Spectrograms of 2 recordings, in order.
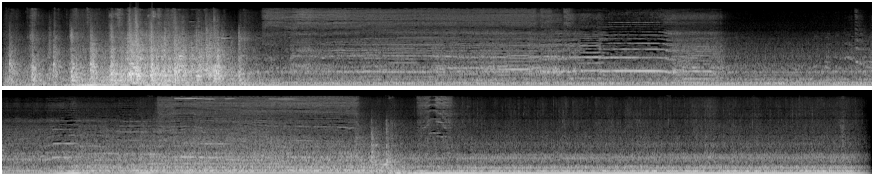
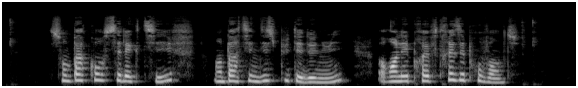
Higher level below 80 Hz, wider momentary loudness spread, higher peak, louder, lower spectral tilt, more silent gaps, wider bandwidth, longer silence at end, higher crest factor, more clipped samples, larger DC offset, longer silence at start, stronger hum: first, -22 dBFS vs -68 dBFS; about the same, 13 LU vs 12 LU; about the same, 0 dBFS vs -2 dBFS; first, -17 LUFS vs -22 LUFS; about the same, -5 dB/octave vs -4 dB/octave; neither; first, 16.5 kHz vs 11.5 kHz; second, 0 s vs 0.6 s; about the same, 16 dB vs 20 dB; neither; neither; second, 0 s vs 0.5 s; neither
